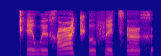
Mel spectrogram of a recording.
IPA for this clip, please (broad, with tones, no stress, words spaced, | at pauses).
kʰe˨wʏ˨x ʕʊ˦t͡ʃʼʊ˨ fe˦˨t͡sʼə˞˦x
